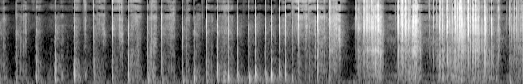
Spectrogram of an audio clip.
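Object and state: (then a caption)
Wooden floorboards tapped and scratched with nails. Long matte black acrylic nails tap quickly on a flat, solid oak-grain wooden floor or table surface, making a steady run of short, dry clicks with almost no ring. They then scratch across the wood in bright, hissy bursts, and a brush briefly comes into play.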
